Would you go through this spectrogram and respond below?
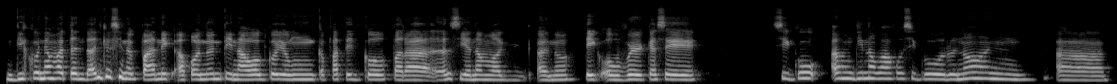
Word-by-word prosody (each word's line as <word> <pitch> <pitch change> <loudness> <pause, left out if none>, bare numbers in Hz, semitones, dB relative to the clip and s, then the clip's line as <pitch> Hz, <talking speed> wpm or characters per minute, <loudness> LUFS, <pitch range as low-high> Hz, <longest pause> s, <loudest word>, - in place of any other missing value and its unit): Hindi 230 +3 +1
ko 275 +2 +1
na 275 - +5
matandaan 265 0 +3
kasi 345 -1 +3
nag-panic 250 -2 +2
ako 230 +2 0
nun 250 +2 0
tinawag 225 -2 +2
ko 230 - -3
'yung 230 -1 +2
kapatid 230 0 -4
ko 225 -1 0
para 210 -2 +2 0.2
siya 235 -3 -1
na 225 - +1
mag-ano 210 +1 -4
take 220 0 +2
over 215 +1 +2
kasi, 225 -1 +1 0.6
sigu 275 +1 -3
ang 275 0 0
ginawa 270 -1 0
ko 265 - -5
siguro 240 -3 -1
nun, 275 +2 -1 0.6
ah, 200 -1 -4
230 Hz, 145 wpm, -23 LUFS, 220-260 Hz, 0.6 s, na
